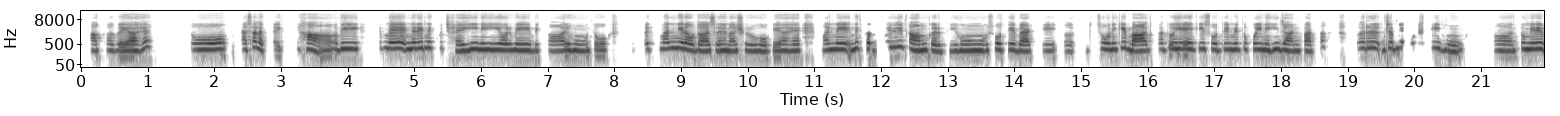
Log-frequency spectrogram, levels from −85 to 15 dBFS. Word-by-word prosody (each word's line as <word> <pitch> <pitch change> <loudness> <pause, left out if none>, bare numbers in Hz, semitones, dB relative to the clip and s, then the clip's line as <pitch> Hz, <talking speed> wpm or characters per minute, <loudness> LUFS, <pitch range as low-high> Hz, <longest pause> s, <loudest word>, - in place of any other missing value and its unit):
आँका 250 +1 -5
गया 125 +1 +3
है, 285 +9 +1 0.6
तो 275 +2 +2 0.2
ऐसा 275 +6 0
लगता 280 -6 -2
है - - -9
कि 290 - -28
हाँ, 240 - +2
अभी 300 +2 +1 0.4
मैं 310 -2 +5
मेरे 310 +2 +2
में 335 0 -3
कुछ 330 -2 -16
है 235 - -1
ही 260 +5 +2
नहीं 280 -1 +3
और 260 0 +3
मैं 260 -1 +2
बेकार 245 0 -4
हूँ, 250 -1 0
तो 130 - -6 0.6
एक 275 0 -7
मन 305 +1 0
मेरा 310 -4 +5
उदास 240 -1 +2
रहना 240 -1 +1
शुरू 245 -2 -4
हो 230 -1 0
गया 250 - -2
है, 245 +1 -2 0.3
मन 265 +1 -1
में 280 -2 +3
मैं 295 +4 0
कभी 340 +7 -1
भी 385 - +1
काम 265 -7 +4
करती 235 -2 -3
हूँ। 245 0 0
सोते 275 0 -1
बैठते 245 0 -1 0.2
अ, 225 -1 -12 0.4
सोने 285 -2 +1
के 335 +3 +1
बाद 240 -2 +6
का 285 - -11
तो 285 - -4
ये 300 0 +3
है 295 - +4
कि, 295 +1 -5
सोते 280 -1 -4
में 280 0 0
तो 285 - -9
कोई 285 0 -1
नहीं 270 +2 +2
जान 240 -3 +1
पाता 235 +10 -3 0.5
पर 325 0 -4 0.3
जब 320 +3 -1
मैं 320 - -3
उठती 330 +3 -8
हूँ 230 -3 -1 0.6
अ, 240 -1 -3
तो 300 - -2
मेरे 295 0 +4
270 Hz, 180 wpm, -20 LUFS, 245-295 Hz, 0.6 s, बाद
